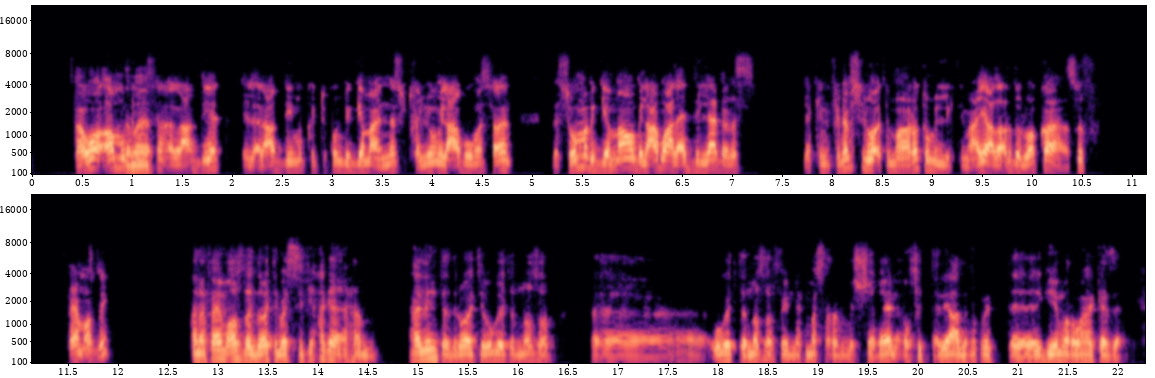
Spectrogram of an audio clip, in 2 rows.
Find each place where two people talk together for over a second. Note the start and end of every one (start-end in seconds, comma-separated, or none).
none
